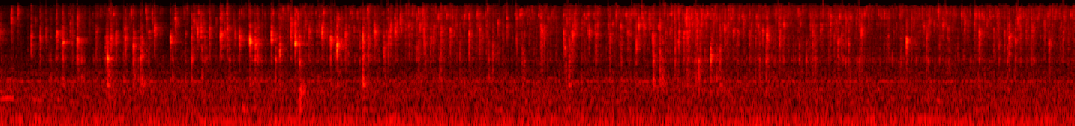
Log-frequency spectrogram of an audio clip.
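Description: Breaded pork chops frying in hot oil in a pot: a steady sizzle with dense, fast crackling and spitting.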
